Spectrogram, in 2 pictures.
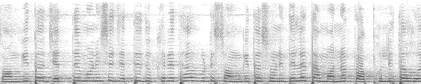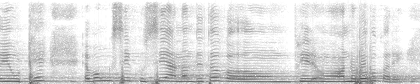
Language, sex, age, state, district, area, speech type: Odia, female, 18-30, Odisha, Puri, urban, spontaneous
